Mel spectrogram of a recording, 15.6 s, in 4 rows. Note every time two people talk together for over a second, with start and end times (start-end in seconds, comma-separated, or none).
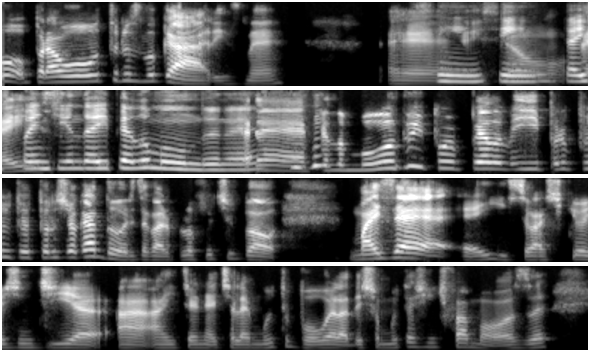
2.7-4.3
